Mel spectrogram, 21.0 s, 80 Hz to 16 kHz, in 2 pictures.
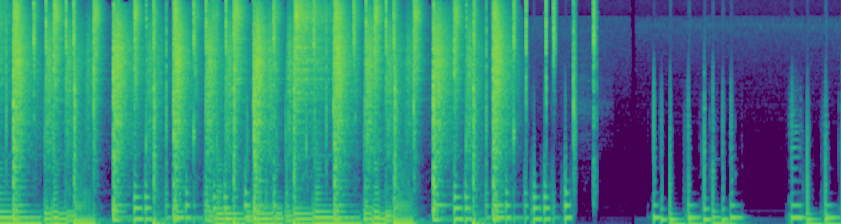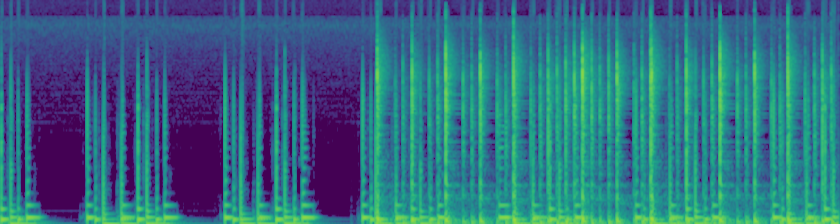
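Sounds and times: instrumental riff over bass line: 0.0s - 7.2s, 8.2s - 12.8s, 13.4s - 21.0s
full beat: 0.0s - 7.5s, 15.2s - 21.0s.

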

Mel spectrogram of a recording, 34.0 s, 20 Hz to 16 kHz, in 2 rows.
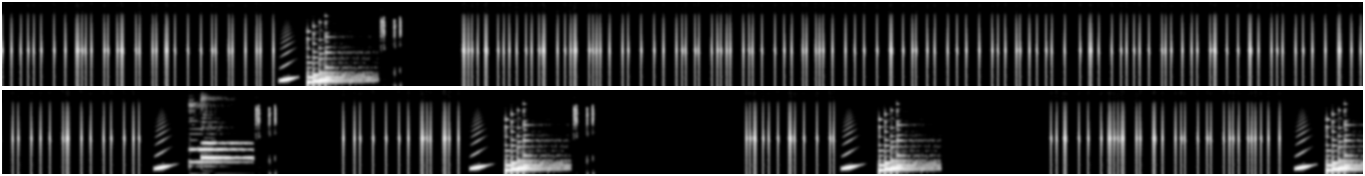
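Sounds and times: brief chime: 19.4s - 20.2s
keyboard typing clicks: 19.4s - 20.5s.

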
